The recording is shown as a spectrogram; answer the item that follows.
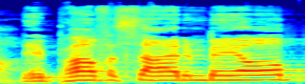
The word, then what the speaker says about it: Baal: They prophesied in Baal or pronounced ball.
